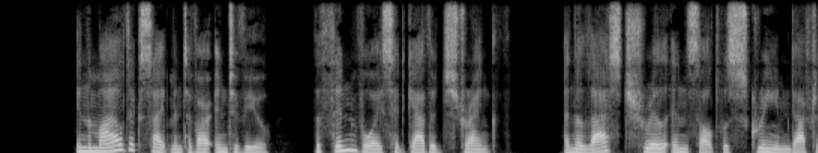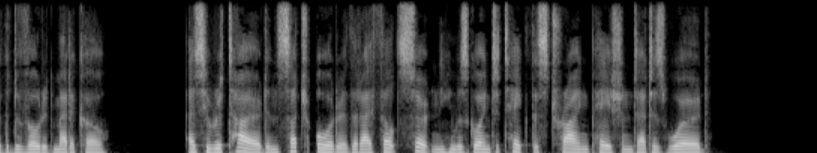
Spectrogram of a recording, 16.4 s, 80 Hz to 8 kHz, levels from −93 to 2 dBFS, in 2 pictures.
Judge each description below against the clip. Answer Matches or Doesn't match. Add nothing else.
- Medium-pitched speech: Matches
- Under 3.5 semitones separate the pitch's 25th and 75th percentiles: Matches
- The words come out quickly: Doesn't match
